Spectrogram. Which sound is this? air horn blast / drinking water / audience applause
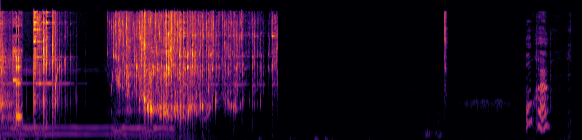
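drinking water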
